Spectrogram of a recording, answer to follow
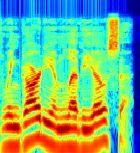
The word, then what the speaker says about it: Wingardium Leviosa: eye out that way the pronunciation is wingardium leviosa not Leo's AAA Herm was saying if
